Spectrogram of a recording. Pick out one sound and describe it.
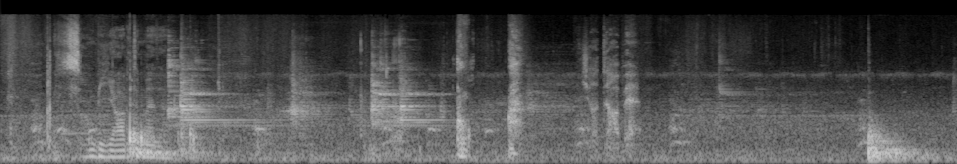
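A man grunts and breathes hard with effort, close by.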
